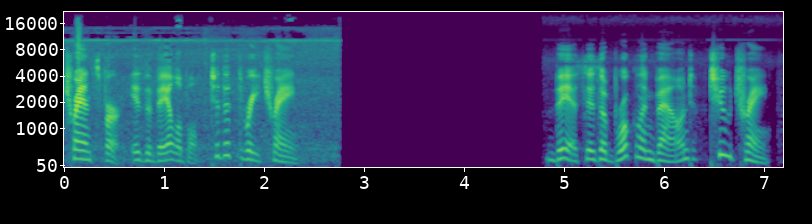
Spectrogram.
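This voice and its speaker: A woman giving recorded train announcements in a measured, formulaic announcer delivery. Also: mid-range voice, big pitch swings, a bit bright, a little hiss or hum. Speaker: transit announcer.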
